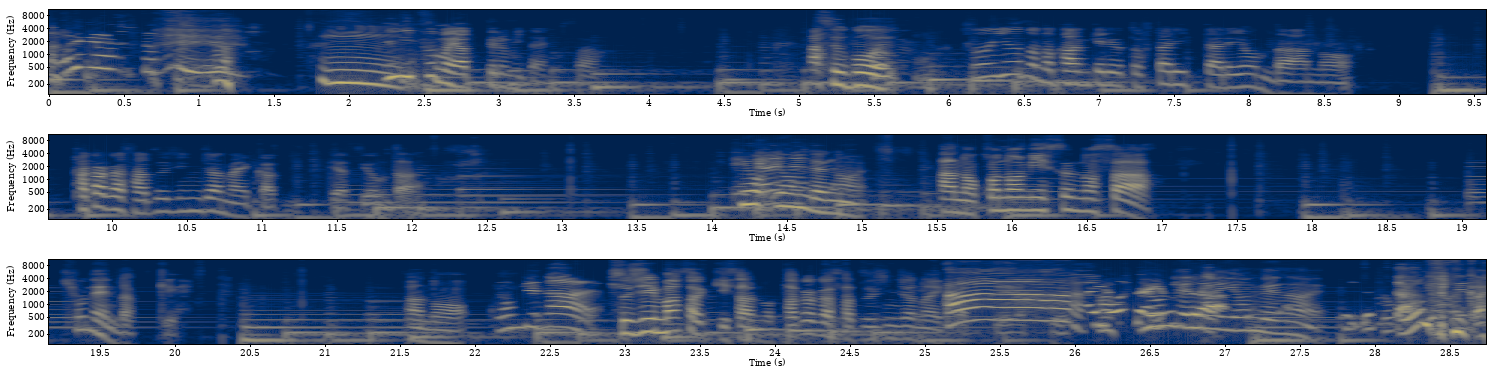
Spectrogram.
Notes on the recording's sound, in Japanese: ツイッターのスペースによって、5月14日に収録されたものです。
